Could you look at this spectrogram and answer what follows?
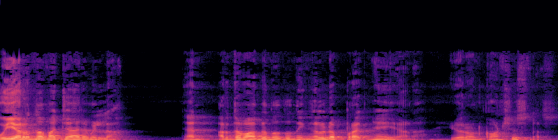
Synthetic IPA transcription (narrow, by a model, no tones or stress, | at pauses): ujɐrnːɐmɐtːaːɾɐmilːɐ | ɲa̰ːnɐ̰rt̪ʰːɐmaːɣunːɐðɨniŋːɐɭuɽe̞prɐɲɐj̰ja̰ːɳɨjuɐɾoːɳkoːɳʂɐsnɐ̰s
